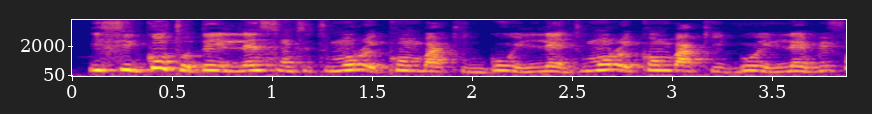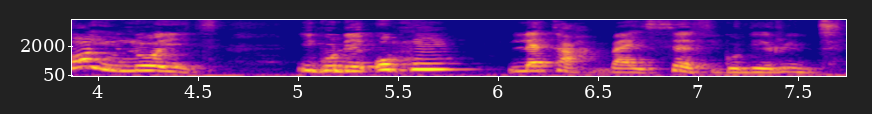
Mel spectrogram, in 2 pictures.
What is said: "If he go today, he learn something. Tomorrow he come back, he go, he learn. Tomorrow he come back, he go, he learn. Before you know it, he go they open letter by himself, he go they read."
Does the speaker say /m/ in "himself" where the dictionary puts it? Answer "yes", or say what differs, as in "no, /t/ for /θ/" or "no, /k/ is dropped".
no, /m/ is dropped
